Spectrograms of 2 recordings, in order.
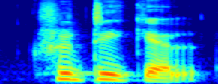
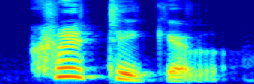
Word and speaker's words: critical: Example, magical, critical. So again, underline, ikel goes, and the ikel is underlined, and what's the syllable preceding the suffix?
